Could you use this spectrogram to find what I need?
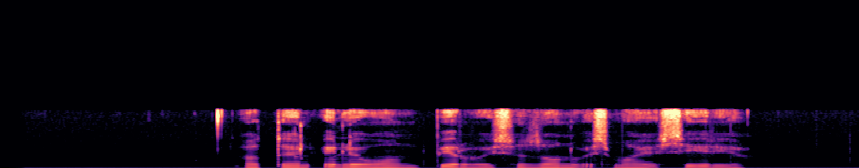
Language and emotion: Russian, sad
